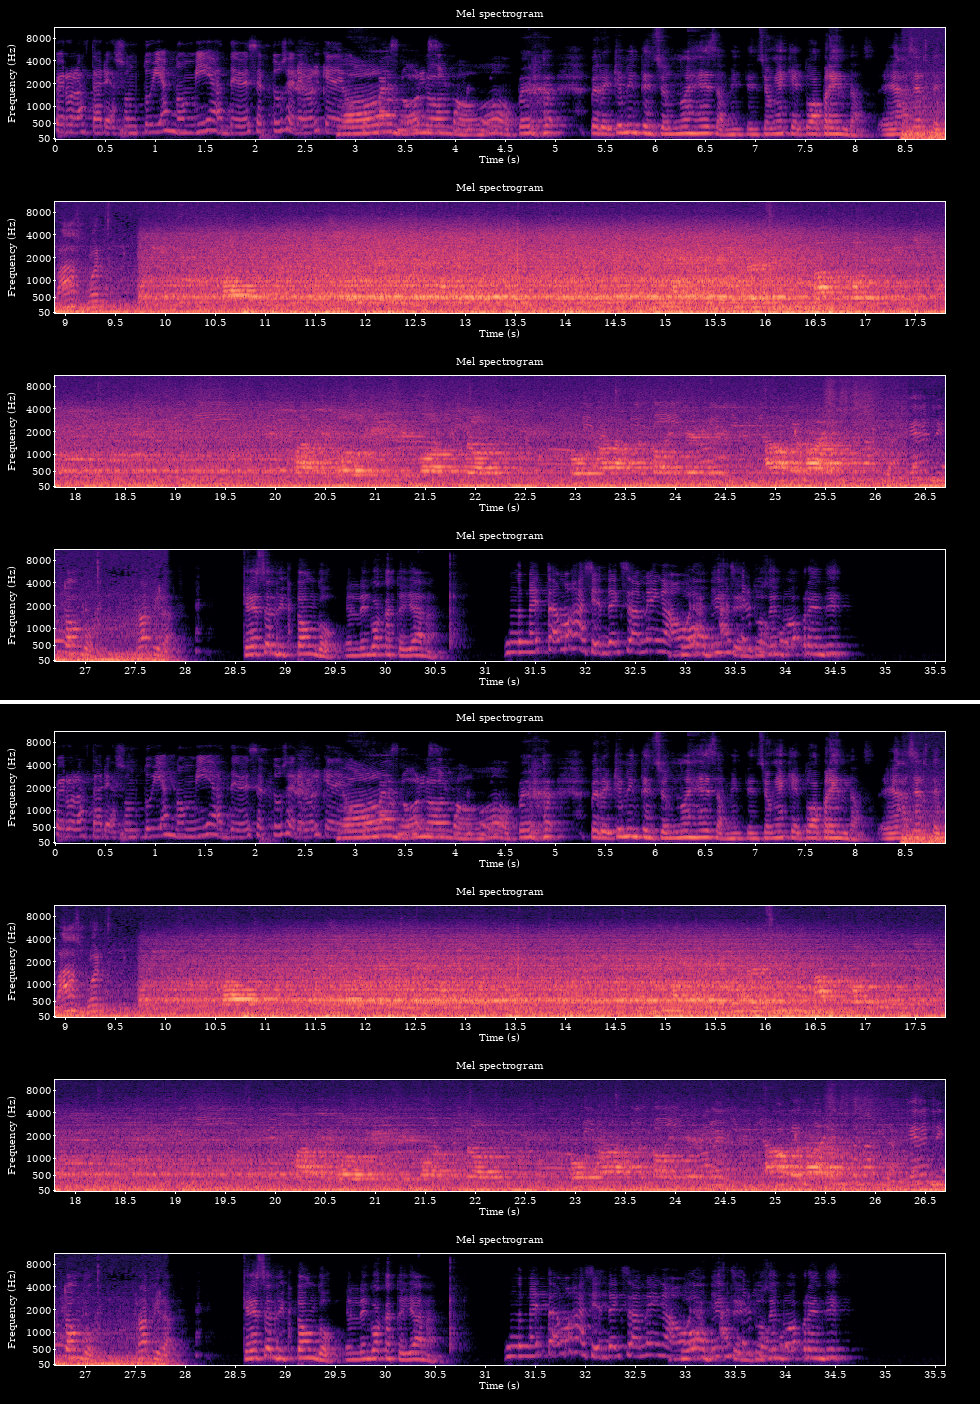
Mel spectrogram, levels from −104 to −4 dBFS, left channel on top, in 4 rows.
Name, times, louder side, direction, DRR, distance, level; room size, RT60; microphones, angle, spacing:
voice 1, 0.0-4.5 11.0-13.3 18.7-25.3 25.6-27.0 31.2-34.1, left 2 dB, 75° left, 5 dB, 3.6 m, -47 dB
voice 2, 2.8-9.6 14.0-17.4 24.2-27.2 27.5-28.0 28.6-30.7 32.9-34.6, right 1 dB, ahead, 3 dB, 2.2 m, -40 dB
sound 1, 8.5-27.8, left 1 dB, 20° left, 0.8 m, -32 dB
Train, 9.7-26.3, left 2 dB, 55° left, 1.8 m, -28 dB
25.0 x 9.2 x 4.7 m, 0.40 s
head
